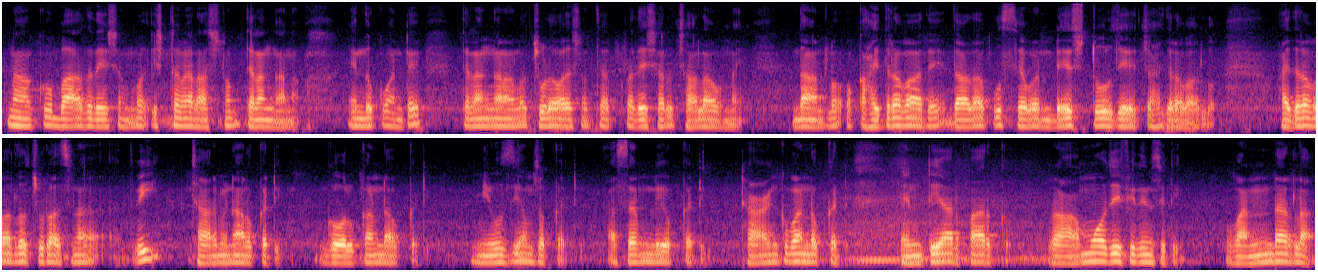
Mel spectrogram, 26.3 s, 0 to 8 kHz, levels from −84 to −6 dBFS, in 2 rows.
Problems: constant background noise, background conversations at intervals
